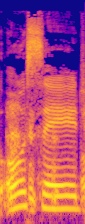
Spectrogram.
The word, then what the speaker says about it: Osage: Thank you, Osage.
